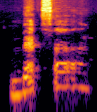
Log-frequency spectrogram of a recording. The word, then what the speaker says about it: Mexa: That's how you pronounce her last name, Janice? Mexa. Yeah, Julissa Mexa.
